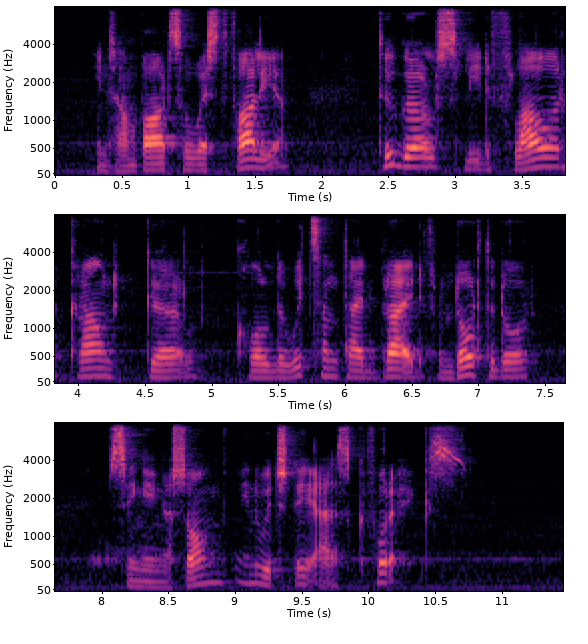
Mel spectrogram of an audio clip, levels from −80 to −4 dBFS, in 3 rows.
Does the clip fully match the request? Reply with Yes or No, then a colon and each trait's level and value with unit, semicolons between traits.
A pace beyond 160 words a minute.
No: average, 150 wpm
